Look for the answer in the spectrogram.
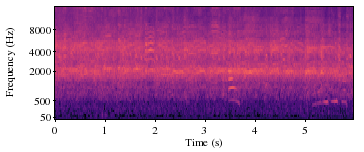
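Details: A dense, continuous chorus of harsh, screechy calls from a black-headed gull breeding colony on Bird Island, Sĺňava, Piešťany, on 26 April 2015, with a few lower rasping cries standing out near the middle and end.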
